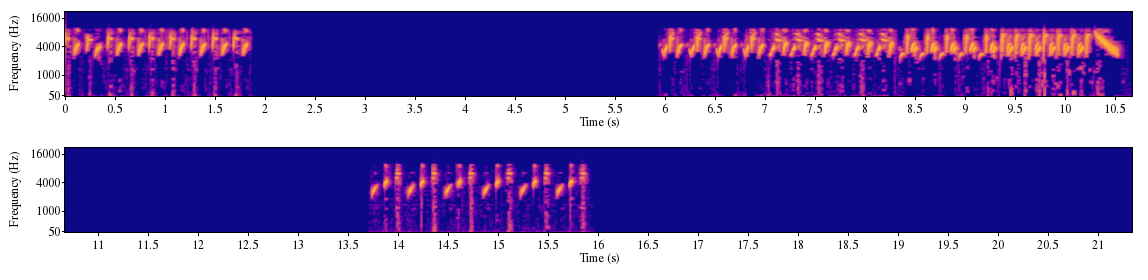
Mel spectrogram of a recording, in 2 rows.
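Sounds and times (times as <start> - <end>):
finch song: 0.0 - 1.9, 6.0 - 10.6, 13.7 - 16.0.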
